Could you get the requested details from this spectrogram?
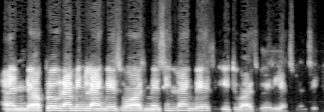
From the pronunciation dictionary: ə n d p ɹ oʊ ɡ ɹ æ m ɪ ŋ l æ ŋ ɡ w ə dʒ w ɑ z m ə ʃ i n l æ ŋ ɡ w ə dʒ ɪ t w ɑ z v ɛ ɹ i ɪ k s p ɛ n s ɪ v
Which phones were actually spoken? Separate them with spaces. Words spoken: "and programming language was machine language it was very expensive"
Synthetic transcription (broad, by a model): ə n d p ɹ oʊ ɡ ɹ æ m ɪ ŋ l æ ŋ ɡ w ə dʒ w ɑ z m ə s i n l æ ŋ ɡ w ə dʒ ɪ t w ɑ z v ɛ ɹ i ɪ k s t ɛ n s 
